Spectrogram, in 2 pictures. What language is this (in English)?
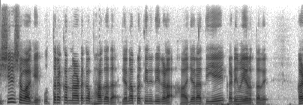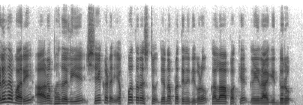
Kannada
